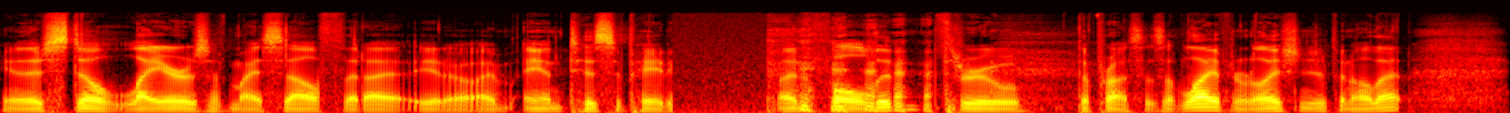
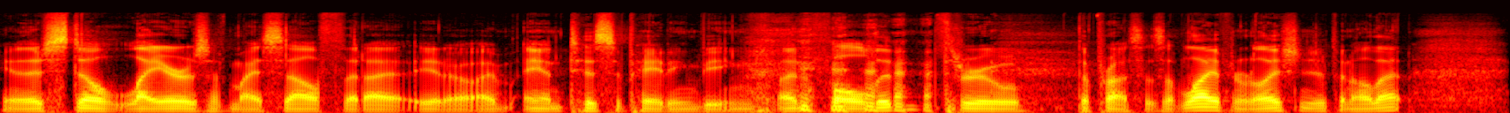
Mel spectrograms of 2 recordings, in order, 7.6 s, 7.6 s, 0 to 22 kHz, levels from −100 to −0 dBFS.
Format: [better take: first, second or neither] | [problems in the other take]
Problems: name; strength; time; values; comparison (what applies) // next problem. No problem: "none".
second | audio cutting out; at 3.5 s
